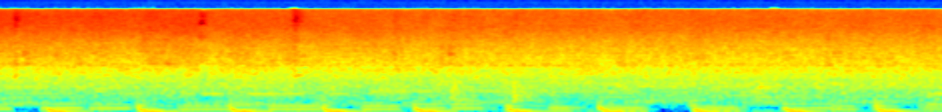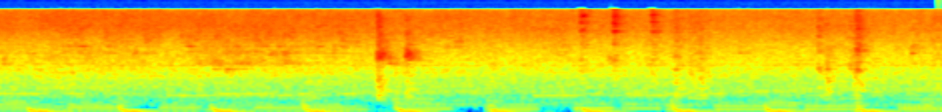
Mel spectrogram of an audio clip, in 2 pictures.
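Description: Sliced meat and vegetables sizzling steadily in a wok, with a few sharp clicks near the end.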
